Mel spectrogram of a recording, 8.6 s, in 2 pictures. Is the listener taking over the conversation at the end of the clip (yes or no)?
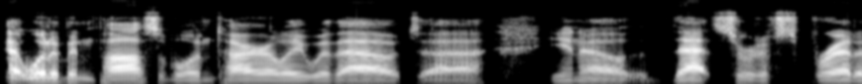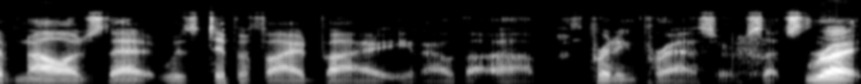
yes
